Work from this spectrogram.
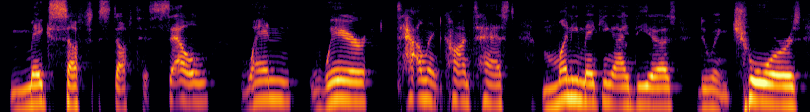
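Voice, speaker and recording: A man's voice: a little high, no room sound, clean studio sound. A man reading a children's book aloud as a storyteller, with jokey, informal asides. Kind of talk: animated read-aloud with casual chat.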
